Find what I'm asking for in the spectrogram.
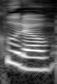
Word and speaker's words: Cluedo: So in the UK, for all you UK people, your board game Clue is called Cluedo. Cluedo? It's like the word clue with do at the end, but it's pronounced Cluedo, and I don't know what that word means.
